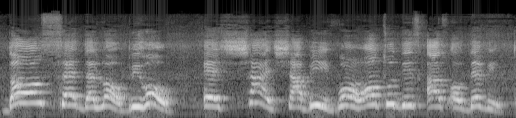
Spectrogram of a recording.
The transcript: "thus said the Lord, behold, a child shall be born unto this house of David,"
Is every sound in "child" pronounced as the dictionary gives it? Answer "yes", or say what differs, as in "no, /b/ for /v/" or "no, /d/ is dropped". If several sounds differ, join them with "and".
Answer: no, /ʃ/ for /tʃ/ and /l/ is dropped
